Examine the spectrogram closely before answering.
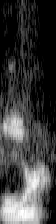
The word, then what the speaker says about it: hour: This word normally we say hour, but it's hour.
